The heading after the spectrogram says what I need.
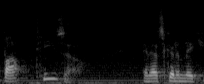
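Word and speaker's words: βαπτίζω: things the original Greek word for baptism is pronounced bapo baptizo isn't that pretty would you say that with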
